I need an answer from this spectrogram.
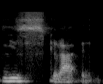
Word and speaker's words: scrap: Então, quando nós temos esse e, ele nos faz, nos reporta aqui a uma pronúncia de um a bem longo. Por não termos o e aqui, o a é bem curto.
